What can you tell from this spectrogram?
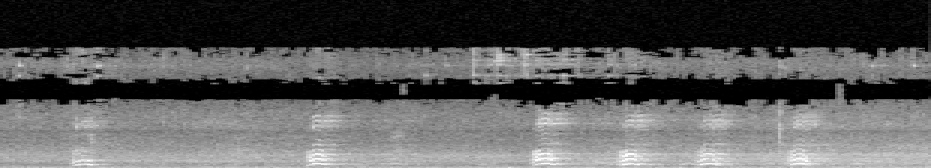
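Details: Dogs barking at a condominium, a nuisance to neighbours three times daily; six loud, sharp barks arrive in an uneven run, mostly in quick pairs, over a constant low background rumble.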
